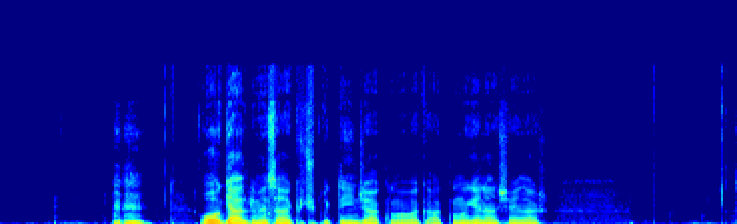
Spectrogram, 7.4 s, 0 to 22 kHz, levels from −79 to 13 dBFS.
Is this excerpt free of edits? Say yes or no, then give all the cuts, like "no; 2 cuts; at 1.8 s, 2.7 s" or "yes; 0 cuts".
yes; 0 cuts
